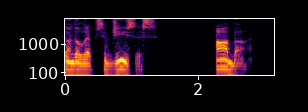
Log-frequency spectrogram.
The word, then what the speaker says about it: Abba: pronounced as Abba.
